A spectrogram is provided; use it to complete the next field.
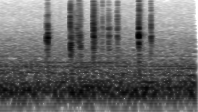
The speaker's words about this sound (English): So we're going to type add at the client package, and then we're going to add the path in.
